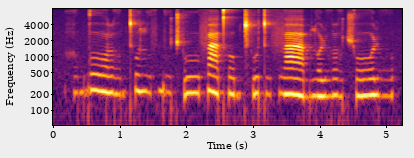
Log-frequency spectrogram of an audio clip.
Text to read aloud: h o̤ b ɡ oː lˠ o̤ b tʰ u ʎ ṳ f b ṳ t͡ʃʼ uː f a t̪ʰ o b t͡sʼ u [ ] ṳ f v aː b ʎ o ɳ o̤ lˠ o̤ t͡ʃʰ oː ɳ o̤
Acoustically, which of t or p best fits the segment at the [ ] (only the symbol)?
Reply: t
